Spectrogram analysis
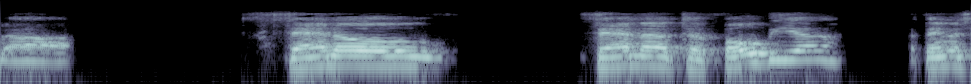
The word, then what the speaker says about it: thanatophobia: a step further which is called uh thano thanatophobia i think that's how you pronounce it you said it right you said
